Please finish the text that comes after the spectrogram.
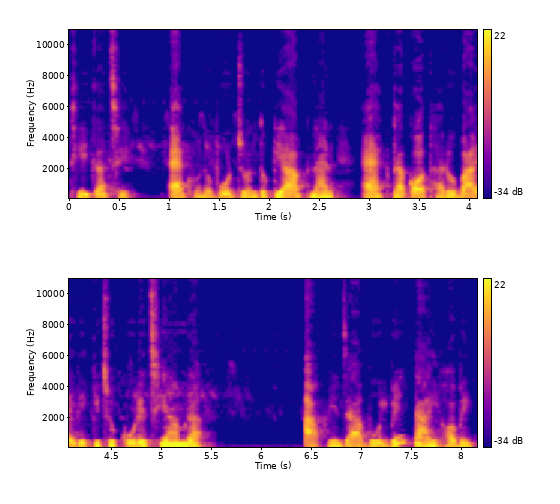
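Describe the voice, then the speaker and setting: A woman's voice: medium pitch, measured pace, close to an everyday voice. An obedient, affectionate elder wife in a fairy-tale cartoon, played by a woman. She talks in a sisterly, coaxing way.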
